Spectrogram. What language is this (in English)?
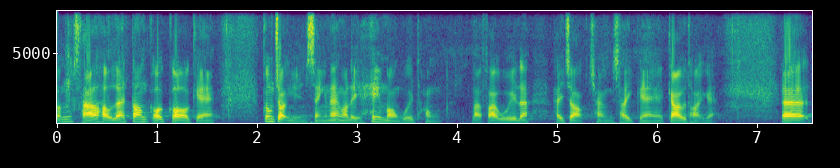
Cantonese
